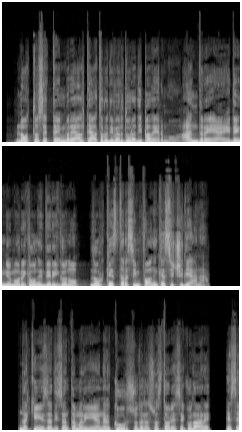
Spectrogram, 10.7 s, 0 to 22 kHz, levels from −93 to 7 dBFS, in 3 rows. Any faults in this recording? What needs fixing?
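Nothing here needs fixing; no audible faults were found anywhere in the clip.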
